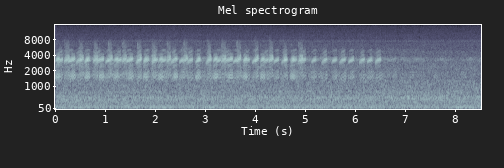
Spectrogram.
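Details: Rice-planting-season frogs at dusk, 30 May 2021, on revived abandoned farmland: quick trains of bright, rattling croaks pulse steadily for about six seconds, then fade, leaving a soft rural background hum.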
